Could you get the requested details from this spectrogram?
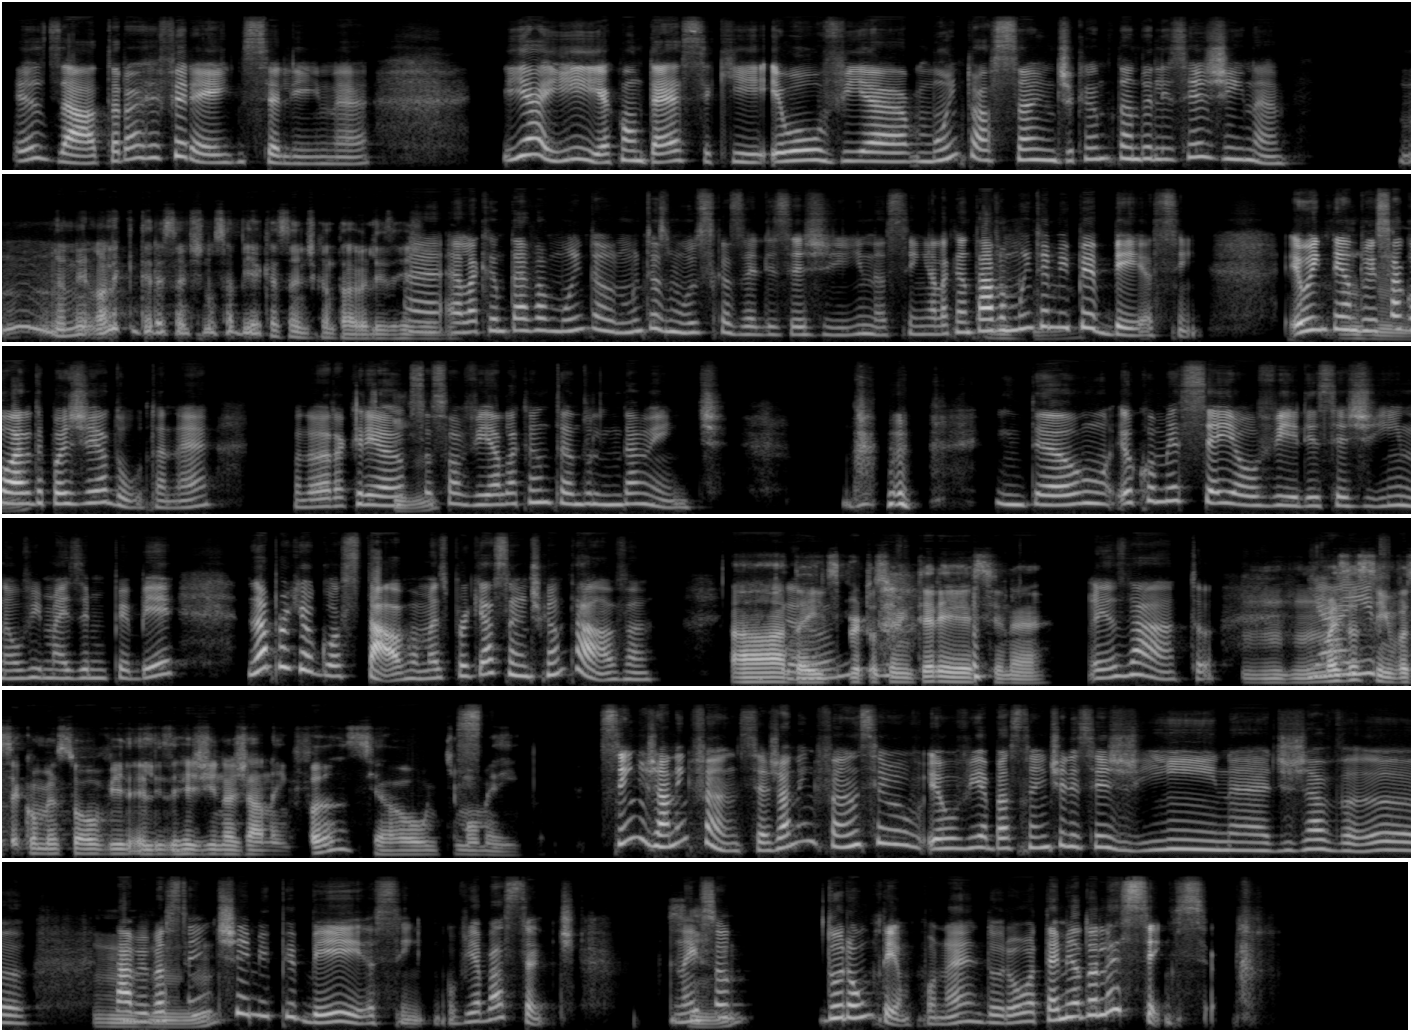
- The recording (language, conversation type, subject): Portuguese, podcast, Questão sobre o papel da nostalgia nas escolhas musicais
- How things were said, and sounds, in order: unintelligible speech; other background noise; tapping; chuckle; chuckle; chuckle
